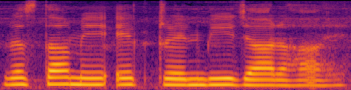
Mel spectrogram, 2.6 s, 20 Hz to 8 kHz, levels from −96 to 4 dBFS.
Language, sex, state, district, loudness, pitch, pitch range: Hindi, female, Arunachal Pradesh, Longding, -14 LUFS, 205 Hz, 185-210 Hz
